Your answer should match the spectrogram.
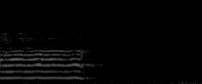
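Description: A woman's voice holding one steady note for about a second, the drawn-out end of a spoken greeting ("konbanwa"), then fading to near silence.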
